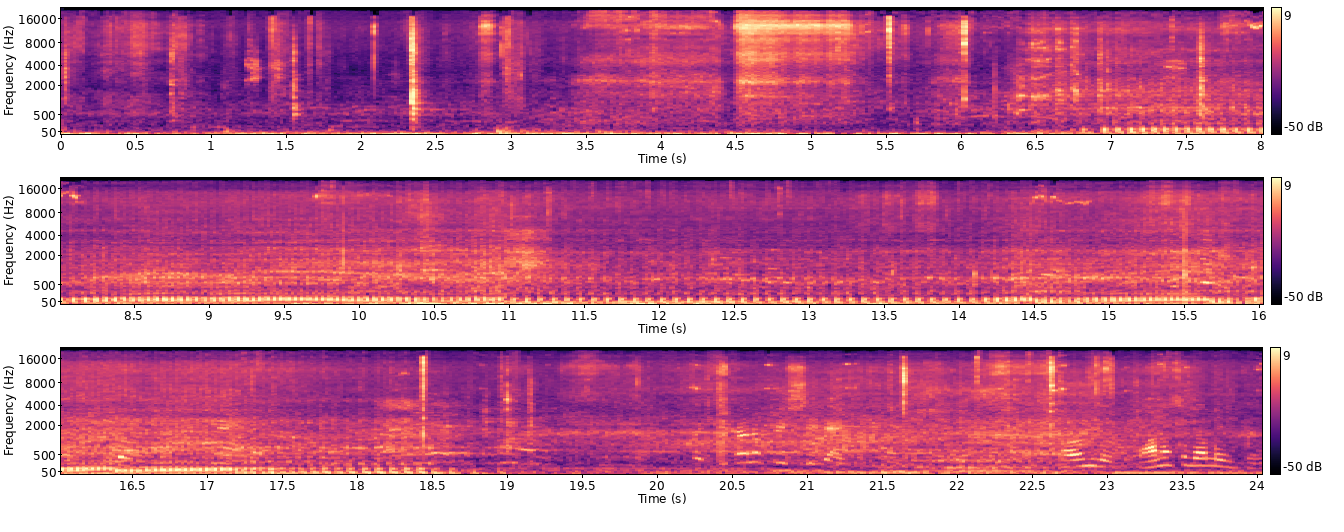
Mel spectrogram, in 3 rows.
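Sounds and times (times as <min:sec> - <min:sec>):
motorcycle engine running: 0:06.3 - 0:24.0.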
